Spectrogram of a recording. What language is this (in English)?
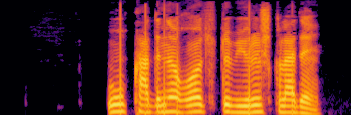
Uzbek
